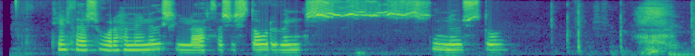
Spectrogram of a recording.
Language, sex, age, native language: Icelandic, female, 13, Icelandic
